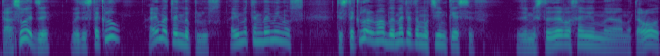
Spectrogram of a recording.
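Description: A man with a high, dark, mellow voice speaks at a moderate pace with very wide pitch swings. The sound is dry and close with no echo against a quiet background. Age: 30s. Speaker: financial planner and podcast host. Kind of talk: solo podcast talk.

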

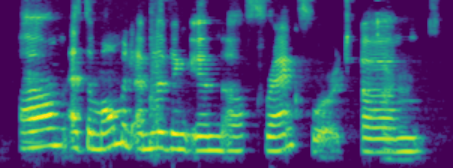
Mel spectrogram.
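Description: Speaking very slowly with a German accent, a woman uses a dark, mellow tone and ordinary pitch variation. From Germany, southwest. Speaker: cosplayer, interview guest.

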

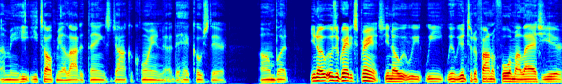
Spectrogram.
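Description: A man with an American accent speaks in an ordinary speaking voice at a moderate pace, his fairly low pitch carrying fairly even intonation on a very clean recording with a silent background. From Raleigh, North Carolina. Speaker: assistant basketball coach. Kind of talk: interview.

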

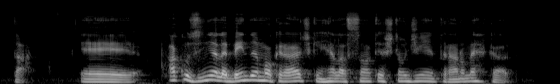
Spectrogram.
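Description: Here is a man with an unremarkable speaking voice, pitched fairly high. He keeps a moderate pace and ordinary pitch variation. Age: 40s. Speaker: chef and restaurant owner. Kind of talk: casual interview chat.

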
